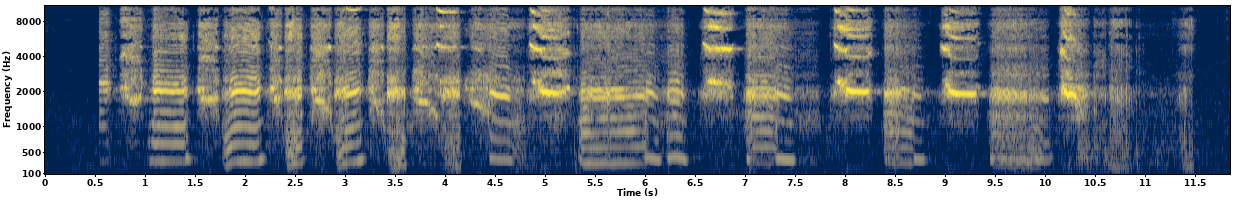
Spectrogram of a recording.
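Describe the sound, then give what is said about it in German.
Donkeys bray loudly in a garden early in the morning, a long run of harsh, wheezing hee-haw cycles that rise and fall in pitch with a steady, pumping rhythm. No one speaks. “So klingt es bei mir im Garten. Also meine Esel klingen so.”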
